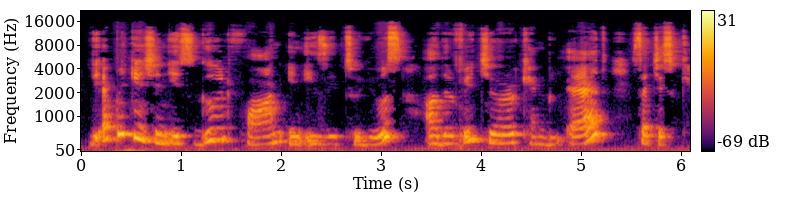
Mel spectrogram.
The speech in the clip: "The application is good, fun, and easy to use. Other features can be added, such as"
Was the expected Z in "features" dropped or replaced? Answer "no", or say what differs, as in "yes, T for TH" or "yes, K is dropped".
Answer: yes, Z is dropped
